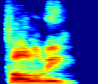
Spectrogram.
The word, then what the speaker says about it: Ptolemy: is silent. Ptolemy.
